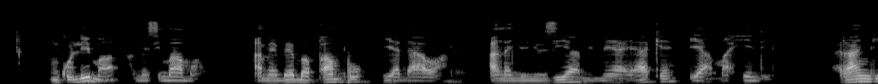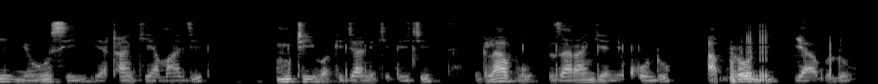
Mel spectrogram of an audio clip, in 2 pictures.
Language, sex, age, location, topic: Swahili, male, 18-24, Kisii, health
